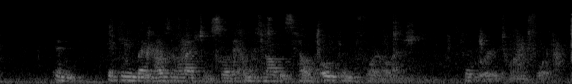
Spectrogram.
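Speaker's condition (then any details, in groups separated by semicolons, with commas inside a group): No condition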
